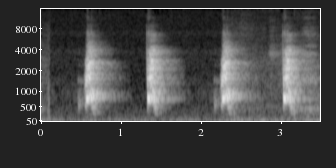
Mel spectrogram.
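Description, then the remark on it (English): A dog barks four times in reply to a spoken question, in a slow, evenly spaced series, each bark sharp and fairly loud, with short silences between and no talking. “I'll talk about special handling equipment for dogs. Hey, Abby, what special handling equipment do you require?”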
